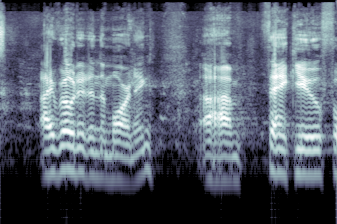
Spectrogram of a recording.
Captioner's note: audience chuckles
